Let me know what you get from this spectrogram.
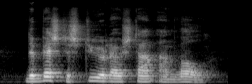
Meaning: it's easy to criticize other people's work when you're not the one doing it. Compare also a backseat driver
- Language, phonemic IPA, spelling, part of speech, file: Dutch, /də bɛstə styːrlœy̯ staːn aːn ʋɑl/, de beste stuurlui staan aan wal, proverb, Nl-de beste stuurlui staan aan wal.ogg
